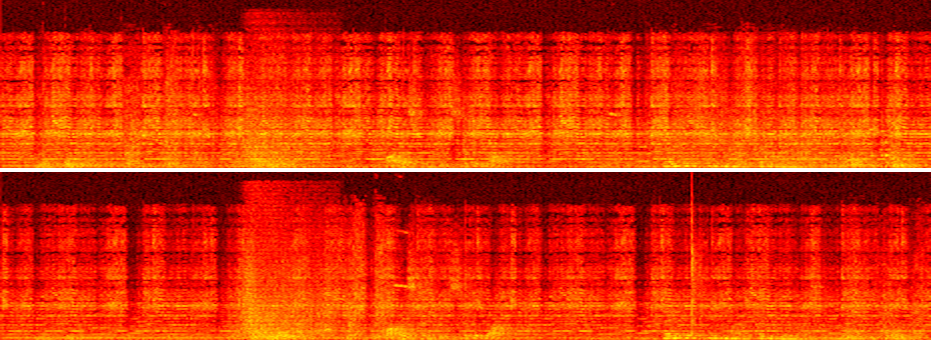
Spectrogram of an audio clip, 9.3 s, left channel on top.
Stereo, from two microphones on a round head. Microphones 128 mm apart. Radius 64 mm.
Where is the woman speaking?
55° right (ahead or behind), 4.5 m.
